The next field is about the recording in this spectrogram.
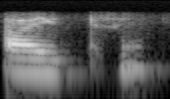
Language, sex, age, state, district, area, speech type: Kannada, female, 18-30, Karnataka, Gulbarga, urban, conversation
